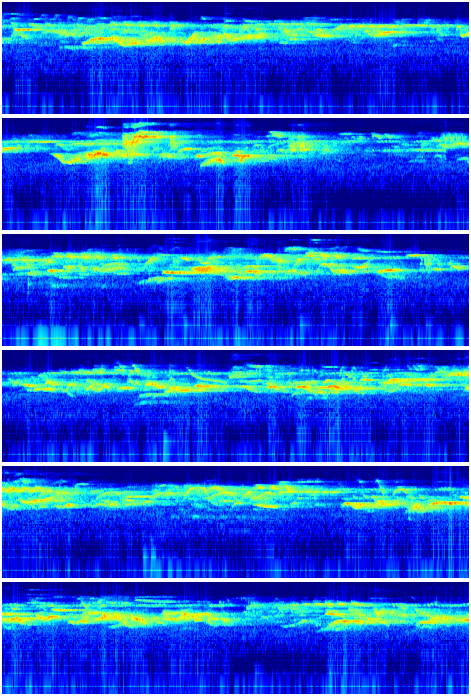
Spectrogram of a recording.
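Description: Birds chirping and twittering, many quick overlapping chirps without a break.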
